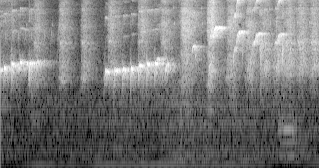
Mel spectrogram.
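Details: Greater green leafbird, described as singing 'on fire', delivers high whistled phrases: a long steady whistle, a pause, a second rising whistle, then a burst of fast sharp chirps and trills.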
